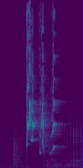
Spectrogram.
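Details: Several pet lovebirds indoors, playing and fighting, one giving a loud shrill chirp followed by two quick descending squeaky notes.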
